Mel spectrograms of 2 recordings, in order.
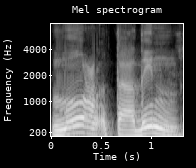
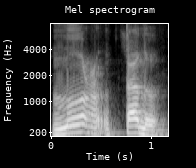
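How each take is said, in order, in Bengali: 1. শব্দটি পূর্ণ '-din' দিয়ে শেষ হয়। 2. শব্দটি ঝাঁকানো, প্রতিধ্বনিত 'd' দিয়ে শেষ হয়। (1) "উচ্চারণ হবে মুতাদিন" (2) "থেমে গেলে ... জজম ধরবো"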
